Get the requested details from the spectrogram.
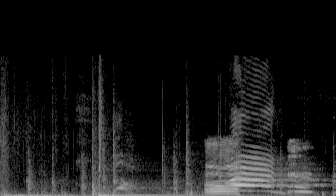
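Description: A heavy punch lands with a crackle of electricity.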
